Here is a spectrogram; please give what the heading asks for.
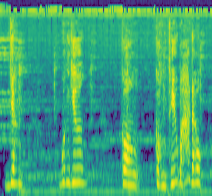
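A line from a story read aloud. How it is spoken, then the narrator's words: Trembling woman's voice. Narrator (Vietnamese): Giọng Quân phu nhân run run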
